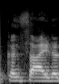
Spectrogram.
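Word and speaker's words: consider: आई कंसीडर, कंसाइडर, कंसीडर, अलग अलग जगहों पे अलग अलग प्रोनाउंसिएशन।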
